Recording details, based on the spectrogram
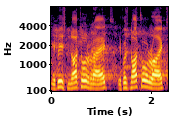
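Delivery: loud, high-pitched Indian accent.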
